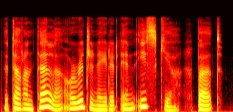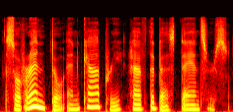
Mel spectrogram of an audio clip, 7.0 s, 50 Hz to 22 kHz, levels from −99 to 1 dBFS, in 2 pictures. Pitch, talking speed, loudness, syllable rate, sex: 175 Hz, 110 wpm, -19 LUFS, 4.1 syllables/s, female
